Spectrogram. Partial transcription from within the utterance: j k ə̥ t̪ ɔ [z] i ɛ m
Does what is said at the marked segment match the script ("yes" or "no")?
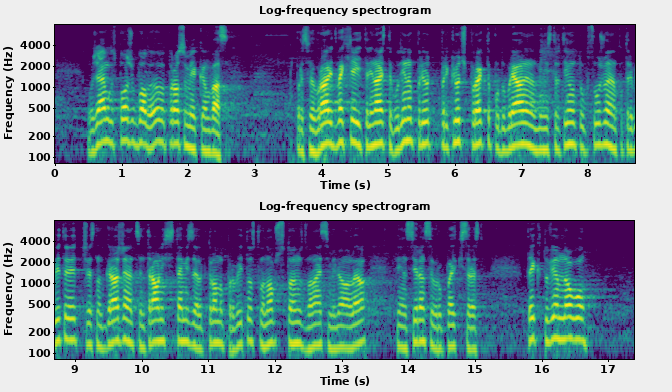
no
